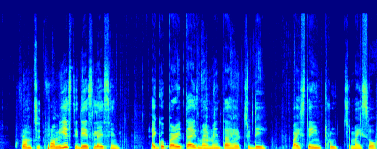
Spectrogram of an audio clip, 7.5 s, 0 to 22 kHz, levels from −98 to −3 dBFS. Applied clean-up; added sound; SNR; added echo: neural mask model RNNoise.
